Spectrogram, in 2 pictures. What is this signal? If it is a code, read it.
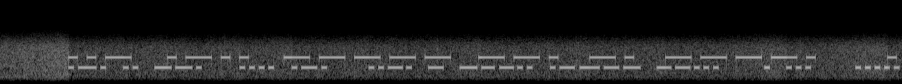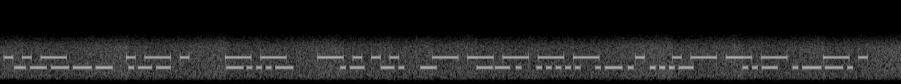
Morse code, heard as two keyed tones, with radio static. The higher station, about 13 wpm, 1330 Hz: UL0GN9 V RMB0EJN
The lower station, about 25 wpm, 790 Hz: RIG HR FT817 ES 50W <BT> ANT G5RV UP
